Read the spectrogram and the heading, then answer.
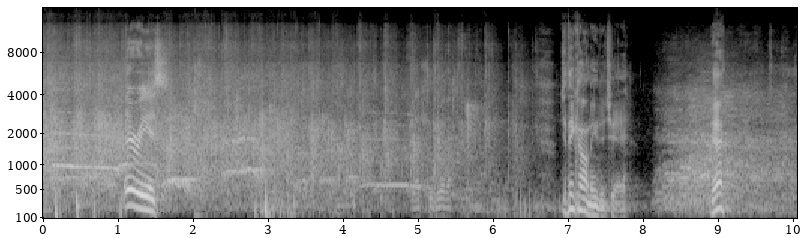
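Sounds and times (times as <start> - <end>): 
crowd clapping: 0.0 - 6.7
speech: 1.1 - 1.8, 6.9 - 7.9, 8.9 - 9.3
laughter: 8.2 - 10.0.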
